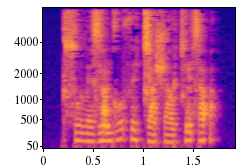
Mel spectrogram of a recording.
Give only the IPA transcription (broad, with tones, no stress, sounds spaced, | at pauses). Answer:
sʰ u˨ l e˨ z ã˦˨ ɡ o˦ ʊ̯ θ i˨ t͡ɕ ä˨ ʃ a˨ ʊ̯ t͡ɕ ĩ˦˨ sʰ ä˦ ʔ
